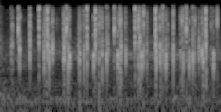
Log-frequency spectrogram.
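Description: A rapid, irregular run of sharp clicks, like a crackling rattle.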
